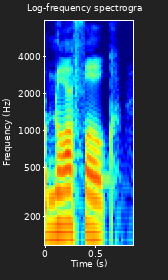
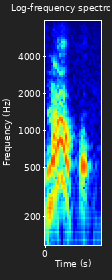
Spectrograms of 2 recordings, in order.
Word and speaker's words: Norfolk: It's Norfolk. It's not Norfolk. It's not, That's definitely a word that should be bleeped. Okay. Right. It's not that either. So Norfolk. Did I say it right? Norfolk.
